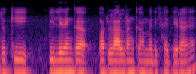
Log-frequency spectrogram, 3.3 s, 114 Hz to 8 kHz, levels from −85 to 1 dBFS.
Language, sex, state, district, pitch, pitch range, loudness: Hindi, male, Bihar, East Champaran, 125 Hz, 120-130 Hz, -27 LUFS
